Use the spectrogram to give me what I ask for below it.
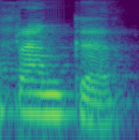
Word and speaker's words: Francke: may I ask you which one is correct for the pronunciation of your name is it yes Mina Frank or yes Mina Frankie or anything else yes Mina franka yes Mina franka okay uh thank you madam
